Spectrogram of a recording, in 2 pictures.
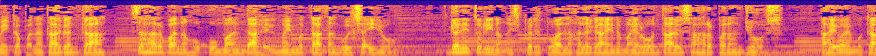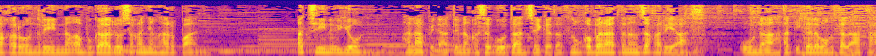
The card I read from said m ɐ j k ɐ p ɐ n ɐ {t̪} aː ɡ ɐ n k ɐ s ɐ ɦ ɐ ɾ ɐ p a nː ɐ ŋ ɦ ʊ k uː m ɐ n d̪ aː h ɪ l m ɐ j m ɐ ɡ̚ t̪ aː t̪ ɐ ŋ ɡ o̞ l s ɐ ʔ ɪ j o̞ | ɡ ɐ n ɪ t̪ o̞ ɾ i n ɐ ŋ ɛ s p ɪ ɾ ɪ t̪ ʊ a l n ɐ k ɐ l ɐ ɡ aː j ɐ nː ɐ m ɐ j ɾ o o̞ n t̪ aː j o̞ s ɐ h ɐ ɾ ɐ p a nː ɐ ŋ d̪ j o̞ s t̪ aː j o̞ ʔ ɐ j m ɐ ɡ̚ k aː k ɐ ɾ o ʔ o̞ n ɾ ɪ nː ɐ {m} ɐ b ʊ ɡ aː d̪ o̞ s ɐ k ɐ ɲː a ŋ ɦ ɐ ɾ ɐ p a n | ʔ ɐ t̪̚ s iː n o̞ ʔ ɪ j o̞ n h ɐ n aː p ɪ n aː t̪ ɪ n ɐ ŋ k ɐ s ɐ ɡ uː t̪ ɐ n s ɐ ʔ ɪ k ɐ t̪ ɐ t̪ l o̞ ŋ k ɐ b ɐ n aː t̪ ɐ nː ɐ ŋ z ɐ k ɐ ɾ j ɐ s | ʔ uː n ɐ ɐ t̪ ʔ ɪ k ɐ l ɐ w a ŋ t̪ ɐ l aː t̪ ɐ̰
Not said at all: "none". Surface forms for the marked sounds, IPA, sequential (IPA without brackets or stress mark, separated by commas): t̪, ŋ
